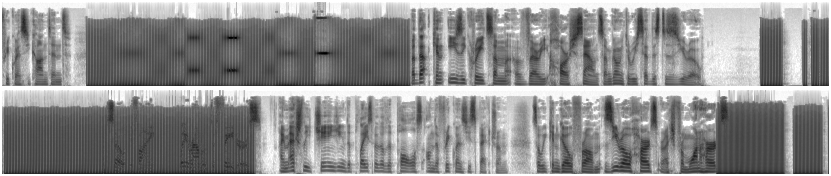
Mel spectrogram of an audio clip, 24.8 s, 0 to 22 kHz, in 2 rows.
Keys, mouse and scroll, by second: 1.4-6.2 drag, 8.0 click, 9.6 0, 10.0 Return, 12.4-13.6 drag, 13.8 click, 14.7 click, 15.4 click, 21.1 click, 23.3-24.3 drag, 24.5-24.8 drag.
